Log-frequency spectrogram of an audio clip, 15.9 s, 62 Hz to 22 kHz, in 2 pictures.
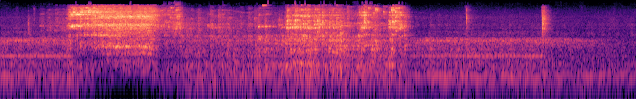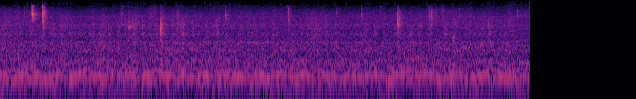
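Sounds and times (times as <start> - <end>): low electrical hum: 0.0 - 14.6
higher electrical tone: 4.6 - 8.7.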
